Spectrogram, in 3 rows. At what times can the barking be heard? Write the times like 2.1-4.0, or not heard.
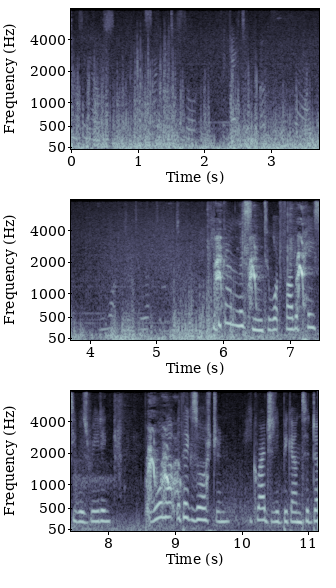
5.8-9.5.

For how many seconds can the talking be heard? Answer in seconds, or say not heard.
11 s.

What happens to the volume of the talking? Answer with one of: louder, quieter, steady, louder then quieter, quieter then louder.
louder.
